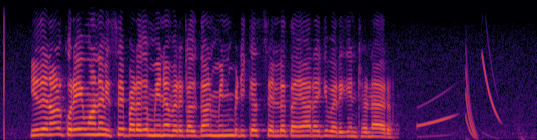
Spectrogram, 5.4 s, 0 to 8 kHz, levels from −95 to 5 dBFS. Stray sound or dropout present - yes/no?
yes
